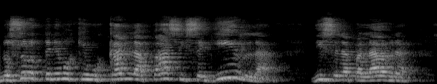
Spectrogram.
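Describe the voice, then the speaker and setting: A man speaks at an extremely high pitch and a fairly slow pace. The room echo is audible, and background noise is noticeable. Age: 60s. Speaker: pastor. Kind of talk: sermon.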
